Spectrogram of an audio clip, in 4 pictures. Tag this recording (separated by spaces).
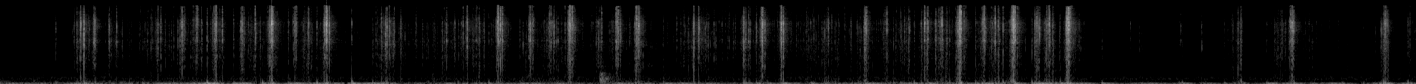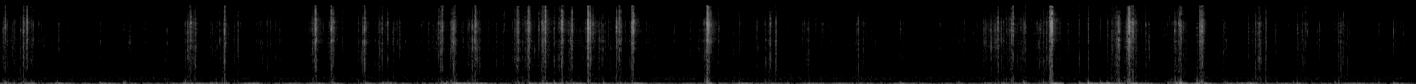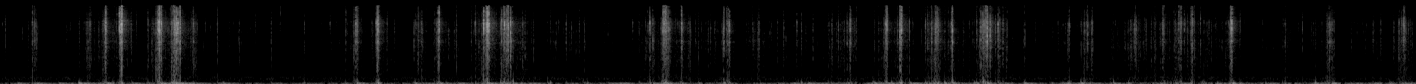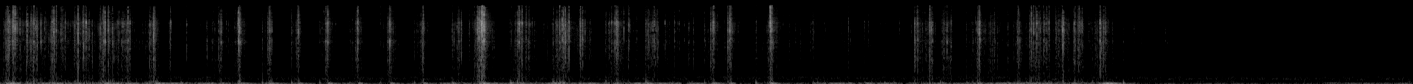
Rubiks Rubikscube Cube Crunch Click Puzzel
